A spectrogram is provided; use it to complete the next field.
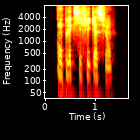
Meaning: complexification
- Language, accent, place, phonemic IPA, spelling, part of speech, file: French, France, Lyon, /kɔ̃.plɛk.si.fi.ka.sjɔ̃/, complexification, noun, LL-Q150 (fra)-complexification.wav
